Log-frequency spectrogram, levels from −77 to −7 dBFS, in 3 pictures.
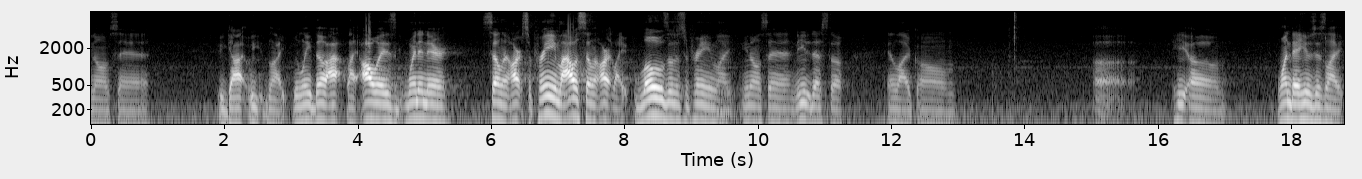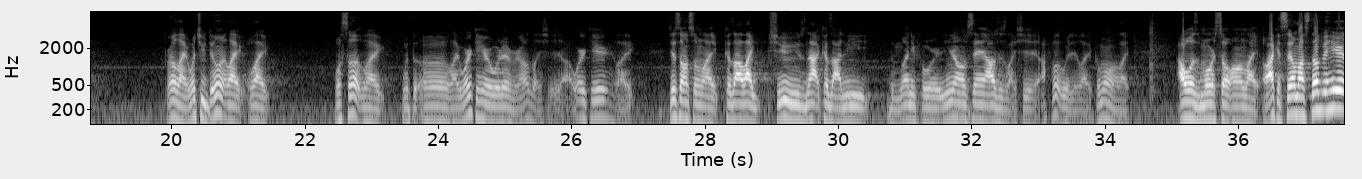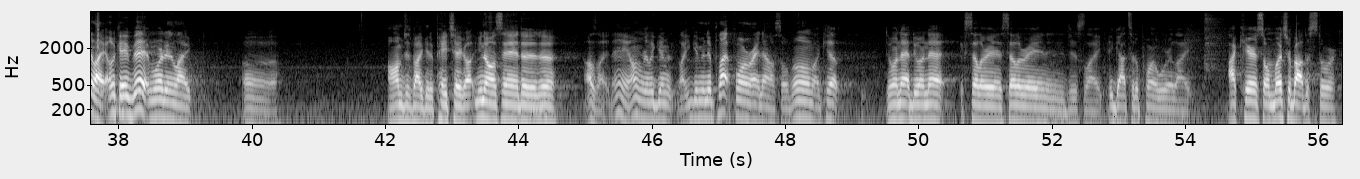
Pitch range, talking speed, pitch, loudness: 110-130 Hz, 205 wpm, 120 Hz, -20 LUFS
